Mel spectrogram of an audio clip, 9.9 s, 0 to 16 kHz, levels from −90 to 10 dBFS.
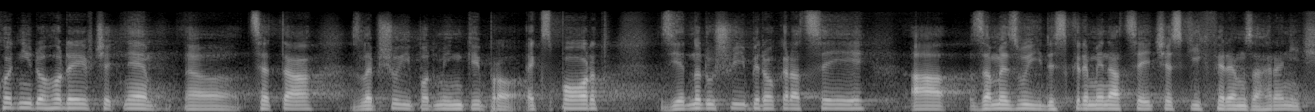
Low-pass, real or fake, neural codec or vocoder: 10.8 kHz; fake; codec, 24 kHz, 0.9 kbps, DualCodec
